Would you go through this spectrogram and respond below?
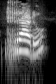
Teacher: la primera y re es vibrante múltiple raro mientras que la segunda ere es vibrante simple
